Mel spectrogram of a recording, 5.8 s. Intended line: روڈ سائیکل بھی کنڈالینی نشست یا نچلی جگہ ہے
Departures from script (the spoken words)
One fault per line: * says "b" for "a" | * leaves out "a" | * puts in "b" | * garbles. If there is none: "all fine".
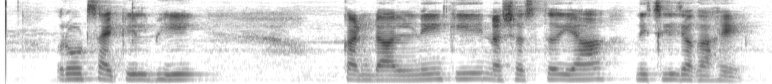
* puts in "کی"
